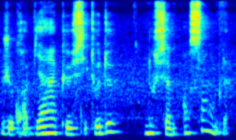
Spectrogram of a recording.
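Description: A woman's voice: fairly low pitch, unhurried, darkish tone, a little hiss or hum. A woman voicing a bold but superstitious young boy in an audiobook, talking urgently and sometimes dropping to a whisper. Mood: hushed fear. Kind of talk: audiobook character voice.

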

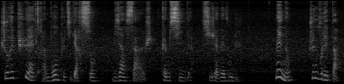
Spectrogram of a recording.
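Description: An eager, superstitious young boy, the ringleader of his friend, as a woman reader puts him on. He talks with breathless urgency and often drops to a hushed whisper. The voice sits a little low and soft. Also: very animated, a little slow, a little hiss or hum. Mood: remorseful. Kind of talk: audiobook character voice.

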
